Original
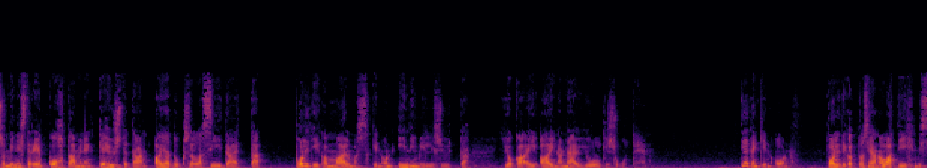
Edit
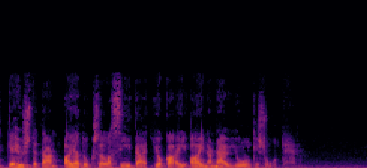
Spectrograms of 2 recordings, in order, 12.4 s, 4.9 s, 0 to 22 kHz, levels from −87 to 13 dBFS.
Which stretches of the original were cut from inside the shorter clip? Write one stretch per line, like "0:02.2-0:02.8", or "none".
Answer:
0:03.1-0:06.6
